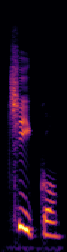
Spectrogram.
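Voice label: "chico" Spanish, female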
